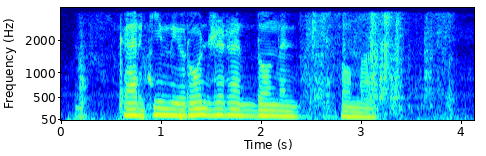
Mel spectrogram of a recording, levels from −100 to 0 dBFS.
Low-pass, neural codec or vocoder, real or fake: 3.6 kHz; none; real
